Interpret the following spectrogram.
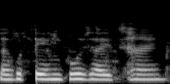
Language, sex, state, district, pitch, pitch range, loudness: Magahi, female, Bihar, Gaya, 235 Hz, 230-245 Hz, -16 LUFS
